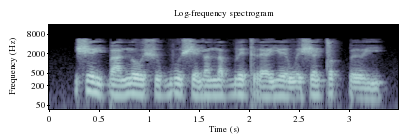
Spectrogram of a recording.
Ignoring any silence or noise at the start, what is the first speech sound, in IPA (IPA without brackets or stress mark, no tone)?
ʃ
